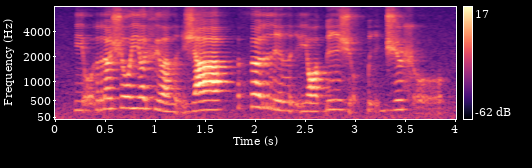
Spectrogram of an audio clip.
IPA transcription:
j o̰˧ r œ˦ ʃ o˦ j ə˦ fʲ o˨ ɐ̯ ð ḭ˨ ʒ a˦ | θ œ˦ r i˨ ð ḭ˨ j ɔ˨ ɗ i˦˨ ʒ o̰˧ k͡p ḭ˧ d͡ʒ y˦ ʂ o̰˨

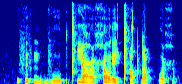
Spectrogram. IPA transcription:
f ɪ f m b o b v u | tʰ i ʕ ʊ ħ ɔ ɾ ɛ j tʰ ʊ tˤ ɗ ɛ pː o ħ

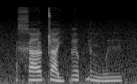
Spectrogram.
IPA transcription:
x aː˧˥ ʈ a˨˩˨ j ɓ əː˦˥ p̚ j ə˨˩ ŋ w ɨ˧

